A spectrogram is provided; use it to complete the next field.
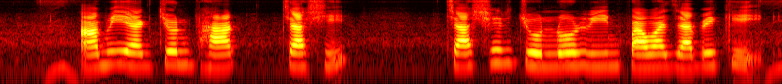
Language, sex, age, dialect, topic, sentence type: Bengali, female, 18-24, Northern/Varendri, banking, question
